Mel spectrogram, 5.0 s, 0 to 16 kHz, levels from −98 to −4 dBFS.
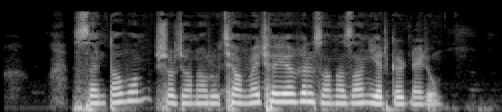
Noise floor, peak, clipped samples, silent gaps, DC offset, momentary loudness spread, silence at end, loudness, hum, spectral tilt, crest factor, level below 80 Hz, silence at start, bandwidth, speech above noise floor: -65 dBFS; -8 dBFS; under 0.1%; none; under 0.1%; 10 LU; 0.6 s; -24 LUFS; none; -6 dB/octave; 16 dB; -42 dBFS; 0.75 s; 11.5 kHz; 42 dB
